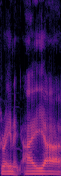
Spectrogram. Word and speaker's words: Groening: It's pronounced Groening. That's what I said.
